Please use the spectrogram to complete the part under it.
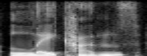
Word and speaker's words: lichens: So I asked, do you have any experience with, okay, I'm going to spell it, L-I-C-H-E-N-S, and it's pronounced Lacons, derived vitamin D3 supplements.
